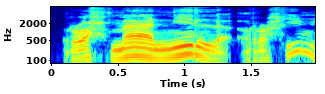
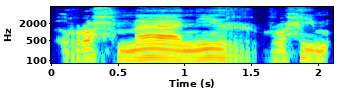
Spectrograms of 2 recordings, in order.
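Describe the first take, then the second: First: An L sound is pronounced before Rahim. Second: The sound links straight into a doubled R. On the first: The speaker calls it wrong. "je ne vais pas dire Rahmanil Rahim" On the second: The speaker calls it right. "je dirais directement Rahmanir Rahim en liant le ni qui est là avec le ra"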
